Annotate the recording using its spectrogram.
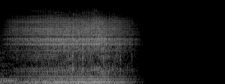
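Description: A hissing buzz that swells for about a second and then cuts off abruptly, with a few steady low notes beneath it.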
